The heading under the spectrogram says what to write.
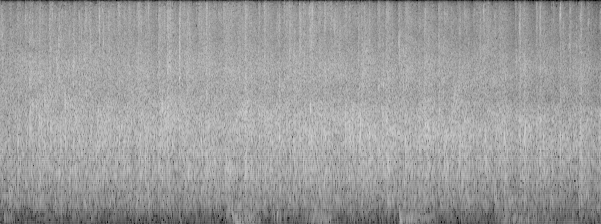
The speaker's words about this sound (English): I would say, let's first start with a big round of applause.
